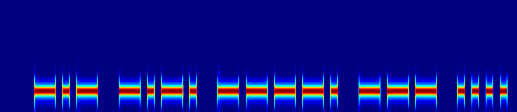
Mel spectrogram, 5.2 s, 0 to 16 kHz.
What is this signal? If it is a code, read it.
Morse code, heard as a keyed tone, about 17 wpm, 700 Hz. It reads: KC9OH
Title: USA Call Signs - 6 Characters - 8x Character Spacing - 17wpm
